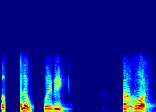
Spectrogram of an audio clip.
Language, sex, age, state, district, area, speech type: Bodo, male, 60+, Assam, Chirang, rural, conversation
